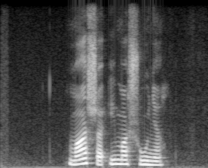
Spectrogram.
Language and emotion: Russian, neutral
